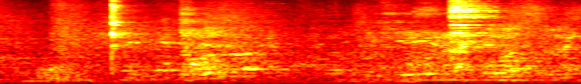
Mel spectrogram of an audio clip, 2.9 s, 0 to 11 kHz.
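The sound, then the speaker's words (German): Dishes and cutlery clink as food is served at the counter of a company canteen in Speyer. Steady chatter and voices continue throughout. “Punkt 11.30 Uhr. Die Essensausgabe in der Betriebskantine der Tor GmbH in Speyer öffnet.”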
